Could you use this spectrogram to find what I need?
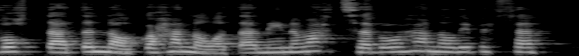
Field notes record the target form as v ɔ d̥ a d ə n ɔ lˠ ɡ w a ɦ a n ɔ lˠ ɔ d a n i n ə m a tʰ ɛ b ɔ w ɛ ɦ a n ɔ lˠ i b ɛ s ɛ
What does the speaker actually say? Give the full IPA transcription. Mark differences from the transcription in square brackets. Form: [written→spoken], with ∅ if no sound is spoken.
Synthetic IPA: v ɔ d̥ a d ə n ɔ lˠ ɡ w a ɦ a n ɔ lˠ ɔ d a n i n ə m a tʰ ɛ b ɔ w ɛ ɦ a n ɔ lˠ i b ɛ [s→θ] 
